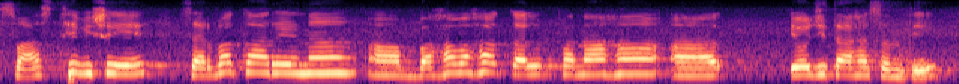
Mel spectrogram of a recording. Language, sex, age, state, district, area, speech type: Sanskrit, female, 18-30, Karnataka, Koppal, rural, spontaneous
